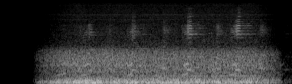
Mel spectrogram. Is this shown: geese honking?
yes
